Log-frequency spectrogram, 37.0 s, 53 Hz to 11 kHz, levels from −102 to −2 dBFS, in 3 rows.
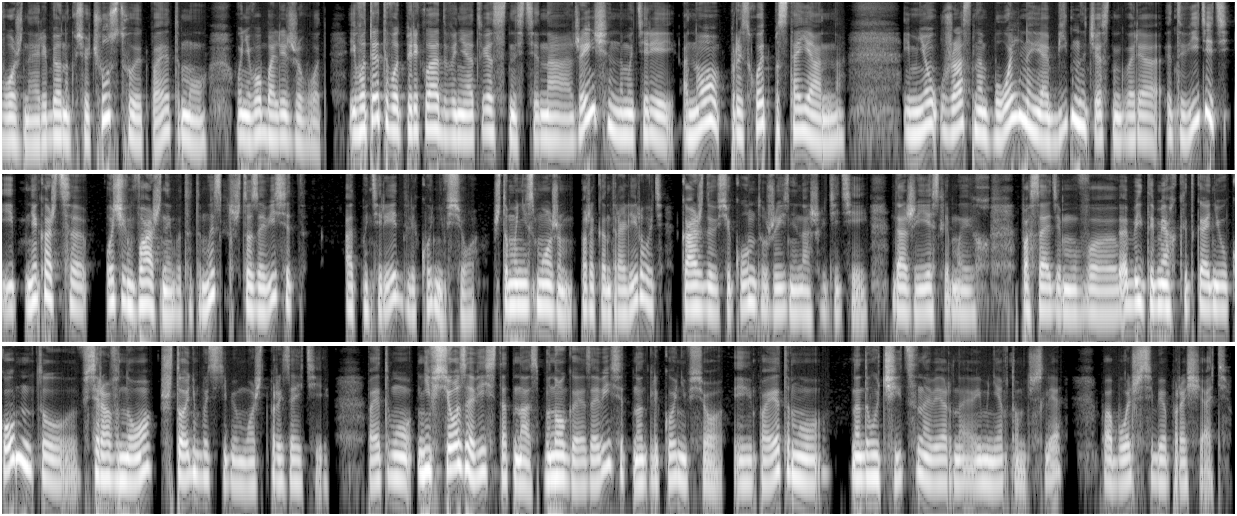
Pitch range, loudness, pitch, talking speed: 145-180 Hz, -13 LUFS, 155 Hz, 160 wpm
